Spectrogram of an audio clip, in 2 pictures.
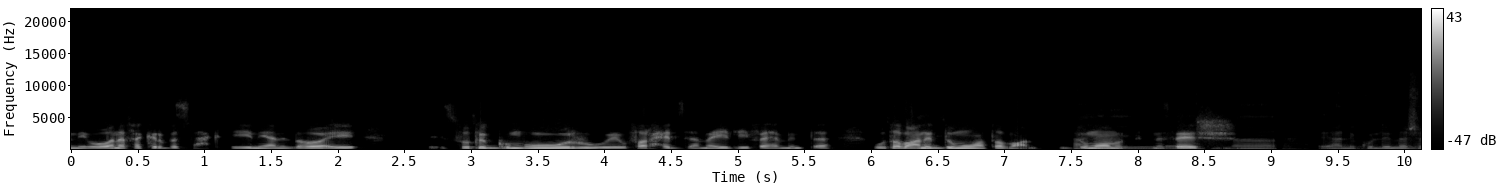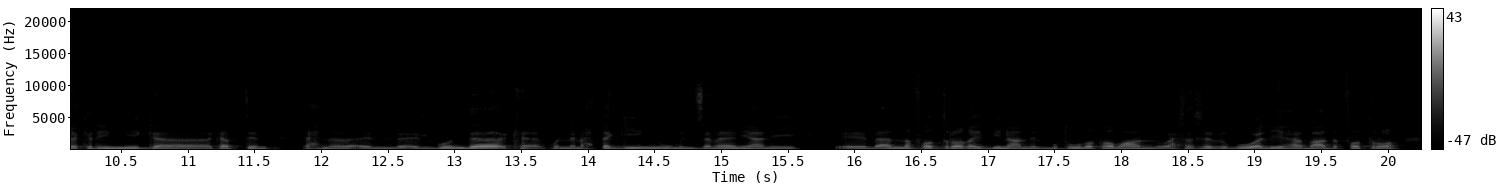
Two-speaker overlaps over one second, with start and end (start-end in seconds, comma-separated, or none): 7.5-8.8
